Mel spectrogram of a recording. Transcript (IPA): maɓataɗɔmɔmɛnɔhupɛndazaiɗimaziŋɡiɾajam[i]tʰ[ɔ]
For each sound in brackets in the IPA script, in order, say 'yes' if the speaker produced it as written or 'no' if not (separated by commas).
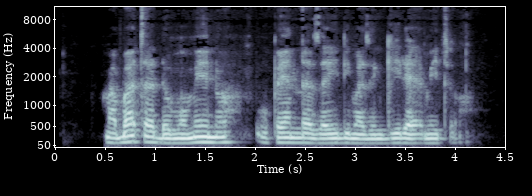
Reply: yes, yes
